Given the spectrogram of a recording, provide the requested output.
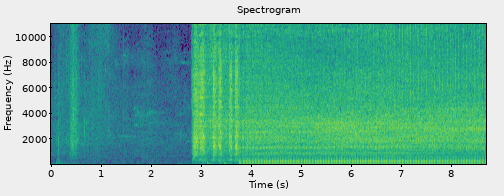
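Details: Aprilia motorcycle engine, first start after install and pre-startup procedure, carburetors possibly still filling after a hesitant first attempt: a couple of cranks, then it catches into a steady, even, low beat; slight smoke from exhaust sealer; normal running.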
